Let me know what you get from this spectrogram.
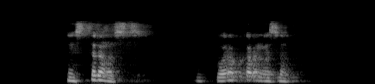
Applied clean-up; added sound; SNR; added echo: neural mask model DeepFilterNet 3.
